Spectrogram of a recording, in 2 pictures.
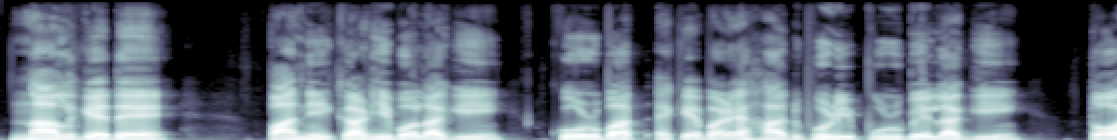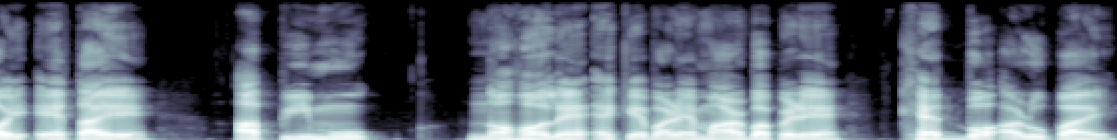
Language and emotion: Assamese, neutral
